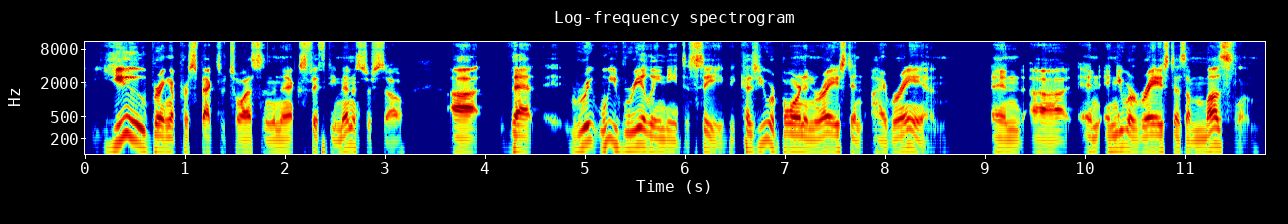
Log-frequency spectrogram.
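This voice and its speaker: Low-voiced host with halting delivery. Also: male voice, animated, no echo, studio quality. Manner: rambling, stop-start phrasing with fillers. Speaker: talk show host. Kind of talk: casual talk show conversation.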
